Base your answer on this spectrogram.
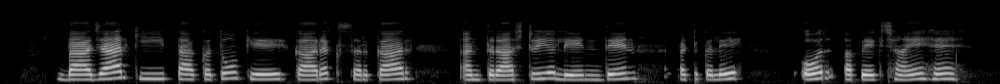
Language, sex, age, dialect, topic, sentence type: Hindi, female, 18-24, Hindustani Malvi Khadi Boli, banking, statement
